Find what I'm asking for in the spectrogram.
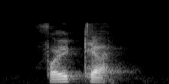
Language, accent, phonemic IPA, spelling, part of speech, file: German, Austria, /ˈfɔltɐ/, Folter, noun, De-at-Folter.ogg
- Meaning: torture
